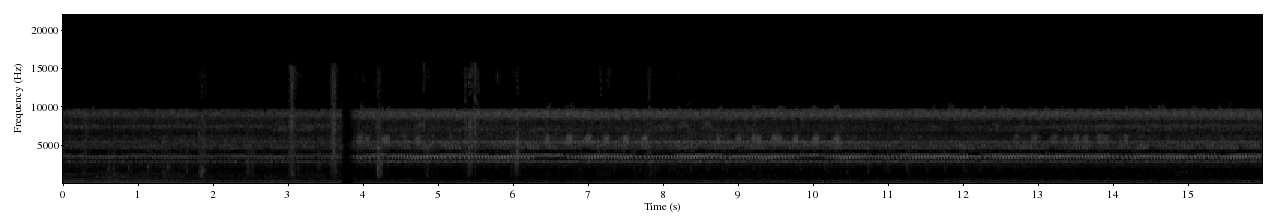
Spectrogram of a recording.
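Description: Night insects calling in a steady, high chorus over a low background rumble. The sound breaks off for a moment about four seconds in, then carries on unchanged.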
